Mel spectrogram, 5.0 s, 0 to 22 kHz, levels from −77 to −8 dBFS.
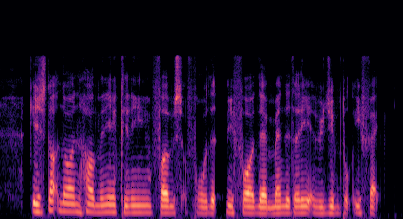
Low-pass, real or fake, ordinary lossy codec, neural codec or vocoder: none; fake; none; codec, 16 kHz, 4.8 kbps, FACodec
